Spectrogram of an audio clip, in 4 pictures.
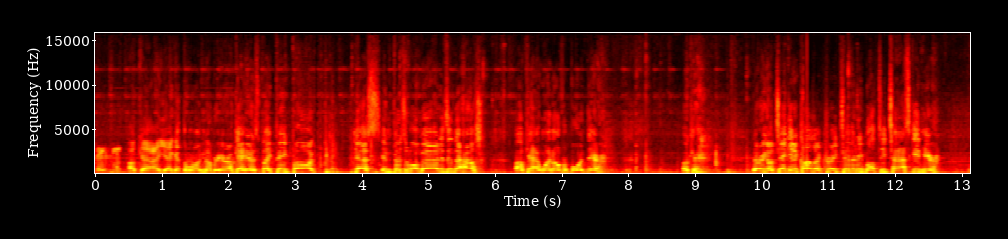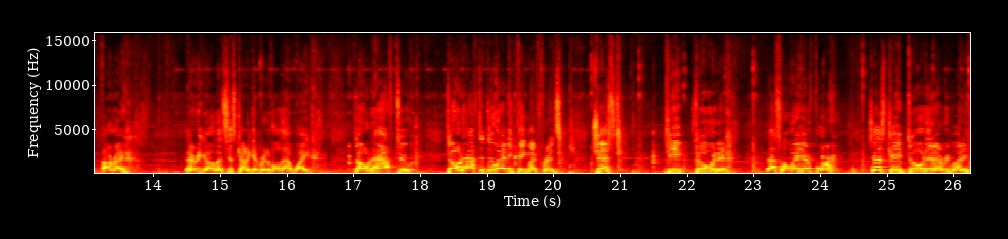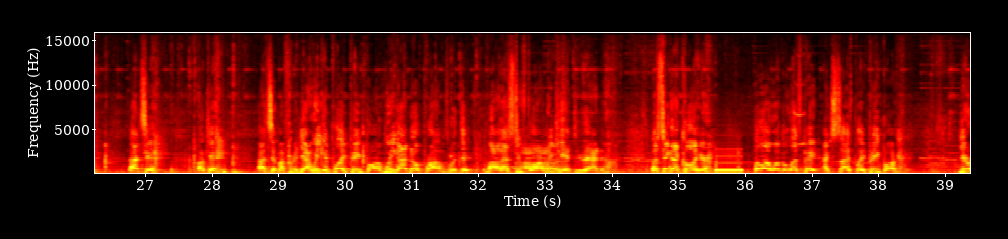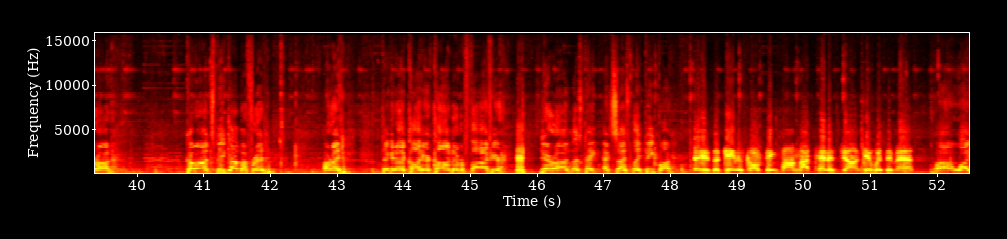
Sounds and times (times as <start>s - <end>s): Music: 0.0s - 52.4s.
